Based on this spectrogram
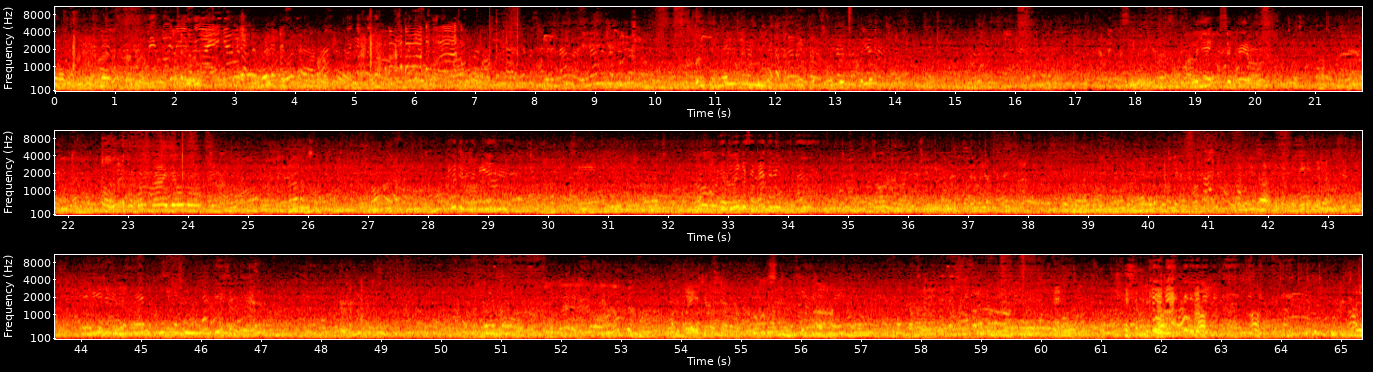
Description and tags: ambiance at a public spa in Baños de Colina, Cajón del Maipo (Chile)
